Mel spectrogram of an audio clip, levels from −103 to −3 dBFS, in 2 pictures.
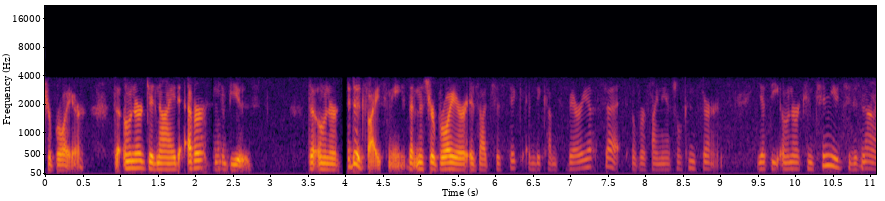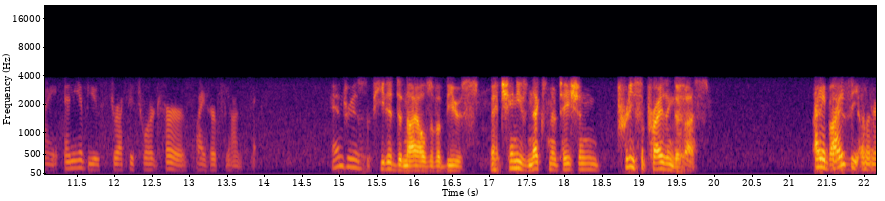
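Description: Lost AMR speech frames show up eight times: 2.06–2.41 s right after "owner denied", 3.86–4.07 s just before "advise me that", then 7.28–7.34, 10.92–11.16, 13.06–13.22, 15.28–15.40, 17.00–17.19 and 19.52–19.69 s. Each time the decoder bridged the missing audio by replaying its last good pitch and vocal-tract settings at falling gain. The first is the longest, about 200 ms of patched sound spread over 280 ms, heard as a smeared, warbling stretch. The shorter ones are quick dips or brief drawn-out blurs.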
